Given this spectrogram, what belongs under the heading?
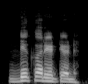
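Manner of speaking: "डेकोरेटेड" as deh-kuh-ray-ted; "डेकोरेटेड" with uh in place of oh; correct pronunciation. Shown as a demonstration. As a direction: say "डेकोरेटेड" with a schwa after k. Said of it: "डेक बोलते हैं".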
